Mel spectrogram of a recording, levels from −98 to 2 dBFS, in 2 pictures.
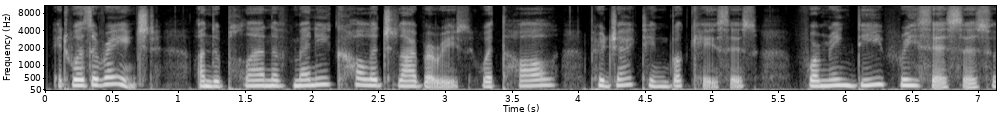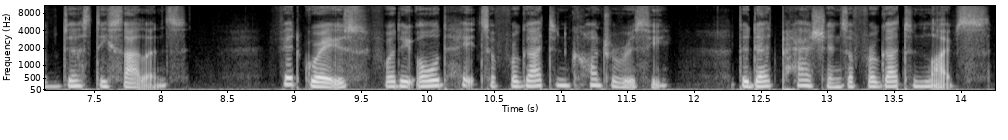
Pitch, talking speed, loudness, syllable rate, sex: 205 Hz, 145 wpm, -21 LUFS, 5.2 syllables/s, female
